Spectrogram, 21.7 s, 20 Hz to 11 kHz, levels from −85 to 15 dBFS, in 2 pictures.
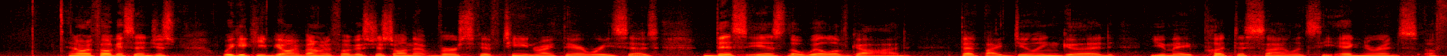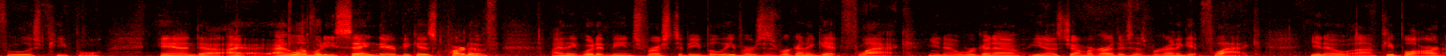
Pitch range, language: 130-155 Hz, English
